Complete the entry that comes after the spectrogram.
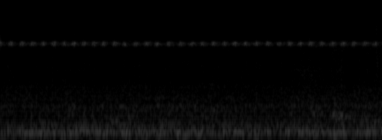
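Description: Steady cricket chirping sounds faintly in the background, a thin continuous high trill running unbroken behind a low murmur of room noise.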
